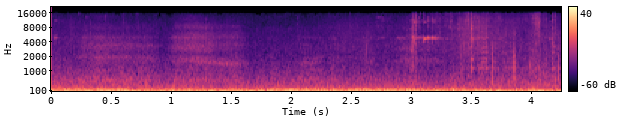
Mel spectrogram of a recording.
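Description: Strong wind buffeting the microphone: a steady, loud low rumble, with a few faint ticks near the end.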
